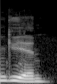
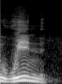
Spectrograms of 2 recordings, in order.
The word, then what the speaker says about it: Nguyen: Nguyen, ça s'appelle Nguyen. – Ok, moi. Lee Nguyen, pas Lee Win.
